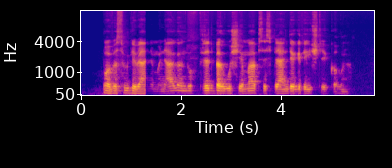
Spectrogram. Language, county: Lithuanian, Alytus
